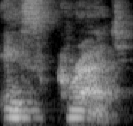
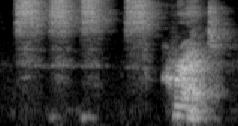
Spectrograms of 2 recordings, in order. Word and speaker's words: scratch: So, don't scratch, no scratch, no crees una E falsa, no existe scratch, es scratch.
